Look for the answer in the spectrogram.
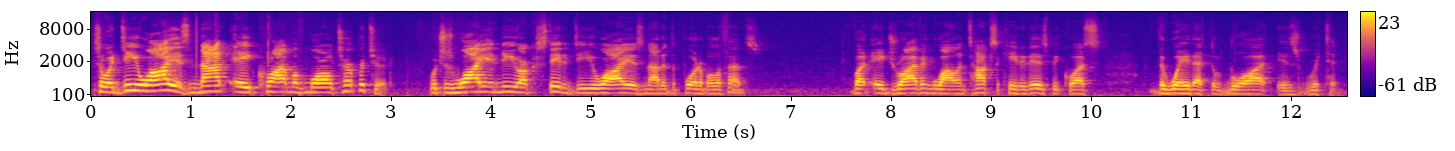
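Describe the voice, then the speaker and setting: Higher-pitched man explaining law. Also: moderate pace. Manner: explanatory, repeats key points, fillers like "you know". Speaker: immigration lawyer and host. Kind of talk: live-stream legal Q&A. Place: law office.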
